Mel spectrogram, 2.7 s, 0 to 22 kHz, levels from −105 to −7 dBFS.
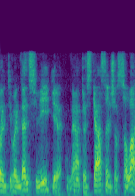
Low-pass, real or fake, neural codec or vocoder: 7.2 kHz; fake; codec, 16 kHz, 4 kbps, FunCodec, trained on Chinese and English, 50 frames a second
